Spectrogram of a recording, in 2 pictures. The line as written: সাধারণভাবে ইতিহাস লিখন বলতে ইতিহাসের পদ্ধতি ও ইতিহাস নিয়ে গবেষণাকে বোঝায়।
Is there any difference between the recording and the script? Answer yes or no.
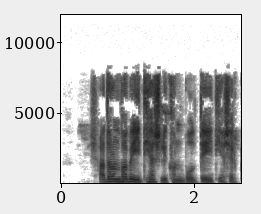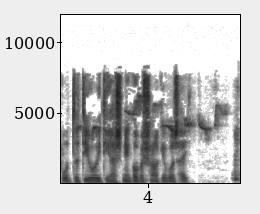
no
